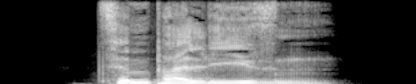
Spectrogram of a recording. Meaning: plural of Zimperliese
- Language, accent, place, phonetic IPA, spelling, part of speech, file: German, Germany, Berlin, [ˈt͡sɪmpɐˌliːzn̩], Zimperliesen, noun, De-Zimperliesen.ogg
